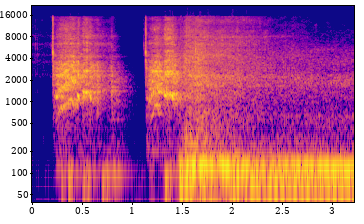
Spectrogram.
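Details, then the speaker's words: Motorcycle after carburetor synchronization by adjusting throttle valve positions, with vacuum ports plugged: short crank, brief stumble, then steady even idle with no hunting, idling better than before; normal idle. "Now, I don't know if you guys can tell or not, but it idles a lot better than it did. I like it."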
